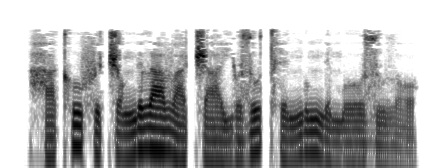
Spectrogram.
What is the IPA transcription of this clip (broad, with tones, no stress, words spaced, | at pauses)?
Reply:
ha˨kʰu˦fɪ˨ t͡ʃɔ˨ŋɪ˦ la˦βa˨ t͡ʃaː˨ jʊ˨zu˦tʰe˨ ŋu˦ ŋe˨moː˨ zu˨lɔ˨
